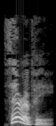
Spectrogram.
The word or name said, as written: therapy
